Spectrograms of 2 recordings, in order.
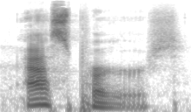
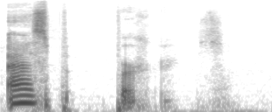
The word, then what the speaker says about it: Asperger's: Asperger's. – Asperger's.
